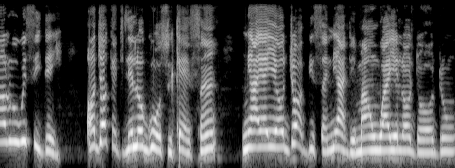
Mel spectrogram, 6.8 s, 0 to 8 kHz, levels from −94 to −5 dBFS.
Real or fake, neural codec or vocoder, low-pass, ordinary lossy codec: real; none; 7.2 kHz; none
